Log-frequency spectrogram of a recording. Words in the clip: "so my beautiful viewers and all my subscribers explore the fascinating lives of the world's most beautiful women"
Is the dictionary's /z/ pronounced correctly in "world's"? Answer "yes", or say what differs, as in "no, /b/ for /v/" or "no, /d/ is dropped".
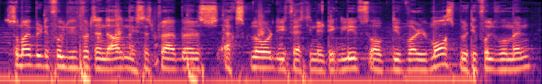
no, /z/ is dropped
